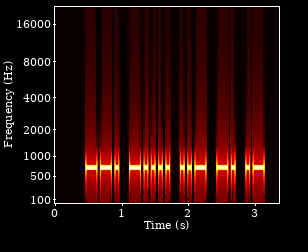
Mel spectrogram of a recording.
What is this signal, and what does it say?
Morse code, heard as a keyed tone, about 22 wpm, 700 Hz. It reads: G6UNA
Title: DXCC-100 Call Signs - 5 Characters - 22wpm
